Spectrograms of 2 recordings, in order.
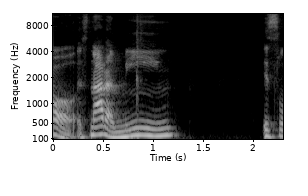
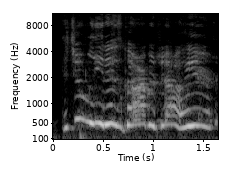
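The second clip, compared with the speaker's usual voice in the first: high-pitched imitation of an accusing lady. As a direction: put on a high lady's voice.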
